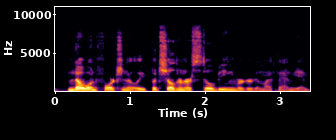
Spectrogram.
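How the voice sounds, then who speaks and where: Over music in the background, a man speaks at a fairly low pitch with very wide pitch swings. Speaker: streamer and artist. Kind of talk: casual live stream chat. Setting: live stream. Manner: halting.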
